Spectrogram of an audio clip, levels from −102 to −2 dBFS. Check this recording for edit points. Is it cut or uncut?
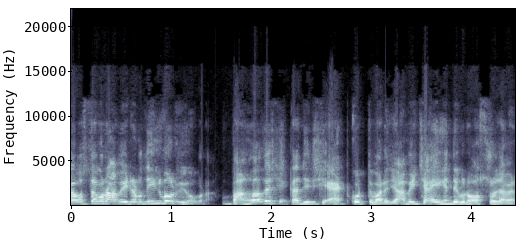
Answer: cut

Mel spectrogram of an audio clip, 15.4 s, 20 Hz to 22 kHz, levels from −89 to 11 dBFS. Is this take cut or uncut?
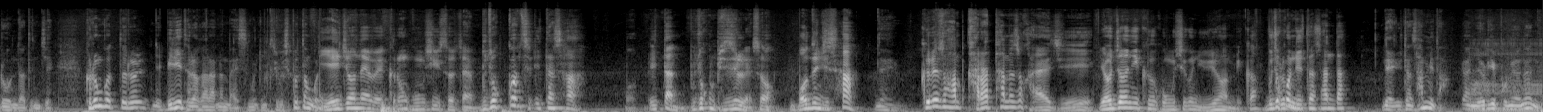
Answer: cut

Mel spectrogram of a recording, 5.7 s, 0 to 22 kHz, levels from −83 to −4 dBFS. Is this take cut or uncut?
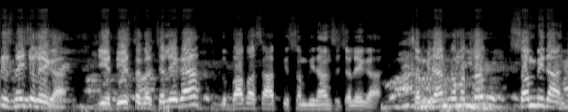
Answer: uncut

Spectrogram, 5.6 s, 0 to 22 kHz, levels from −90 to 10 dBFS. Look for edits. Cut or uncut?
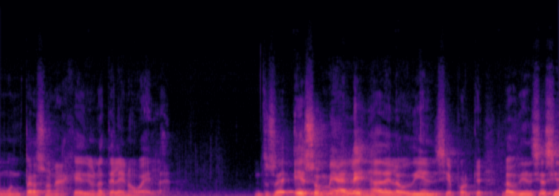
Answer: uncut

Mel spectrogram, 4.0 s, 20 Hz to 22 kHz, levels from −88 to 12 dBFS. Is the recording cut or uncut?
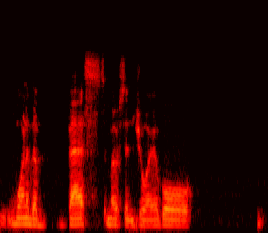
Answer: uncut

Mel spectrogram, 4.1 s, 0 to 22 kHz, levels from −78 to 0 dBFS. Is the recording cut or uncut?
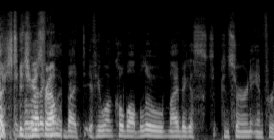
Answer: cut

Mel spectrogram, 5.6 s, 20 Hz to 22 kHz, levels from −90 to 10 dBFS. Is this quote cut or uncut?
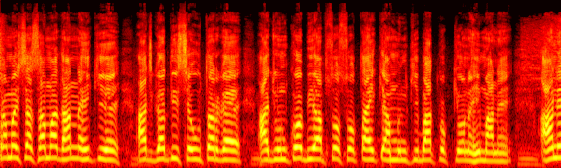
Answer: uncut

